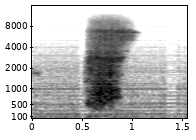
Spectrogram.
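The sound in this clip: One quick, audible intake of breath, a breathy rush lasting about half a second, heard alone against quiet background noise.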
